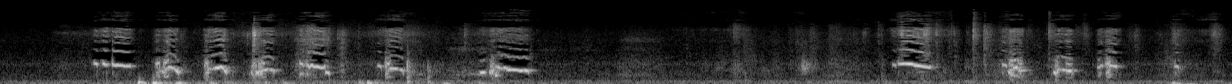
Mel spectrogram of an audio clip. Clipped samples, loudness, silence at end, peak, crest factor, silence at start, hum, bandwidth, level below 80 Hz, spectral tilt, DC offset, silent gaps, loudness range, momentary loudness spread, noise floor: under 0.1%; -22 LUFS; 0 s; -4 dBFS; 20 dB; 0.1 s; none; 14 kHz; -34 dBFS; -4.5 dB/octave; under 0.1%; none; 8 LU; 23 LU; -43 dBFS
